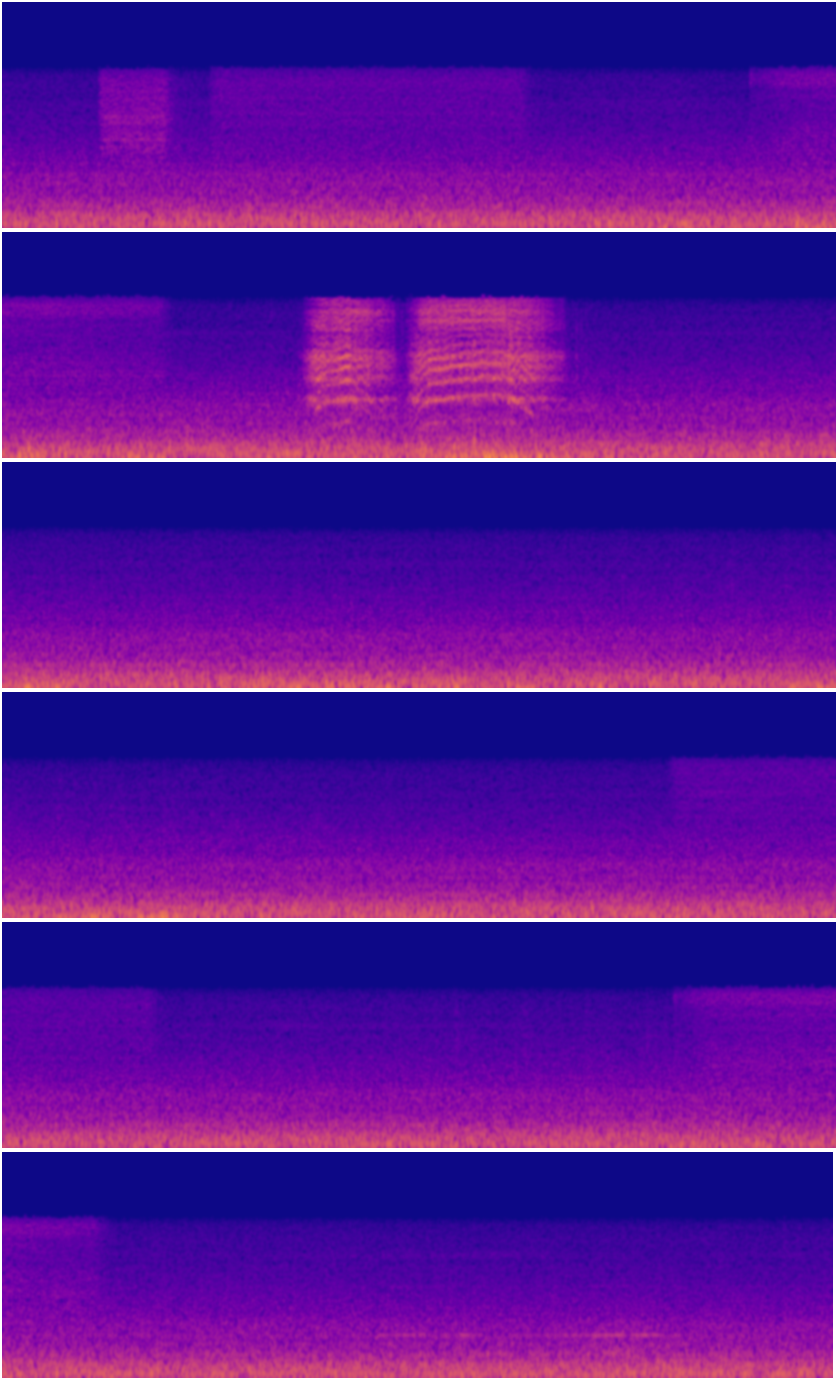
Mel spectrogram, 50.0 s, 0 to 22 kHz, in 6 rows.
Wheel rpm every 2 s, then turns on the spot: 0, 0, 0, 0, 0, 20, 70, 0, 0, 0, 0, 0, 0, 0, 0, 0, 0, 0, 0, 0, 0, 0, 0, 0, 0.
none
